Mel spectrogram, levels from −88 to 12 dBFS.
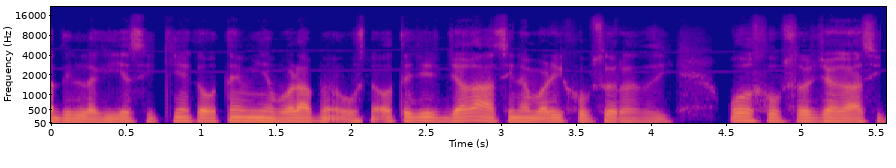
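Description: Switching supply whistle runs through the whole of this speech recording: a faint high tone, roughly 45 dB below the speech, wanders between about 2.19 and 2.54 kHz as a switching power supply drops into an audible burst mode or beats against another supply.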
